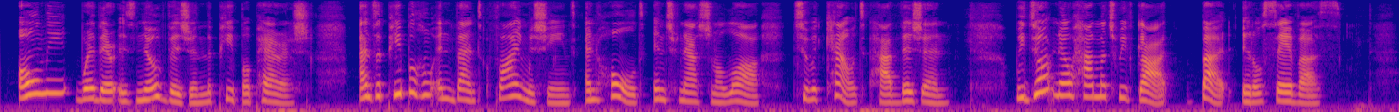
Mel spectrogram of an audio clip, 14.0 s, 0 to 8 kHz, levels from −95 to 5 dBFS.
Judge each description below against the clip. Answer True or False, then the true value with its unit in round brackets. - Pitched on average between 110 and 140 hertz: False (215 Hz)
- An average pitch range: False (7.9 semitones)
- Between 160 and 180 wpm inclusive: False (150 wpm)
